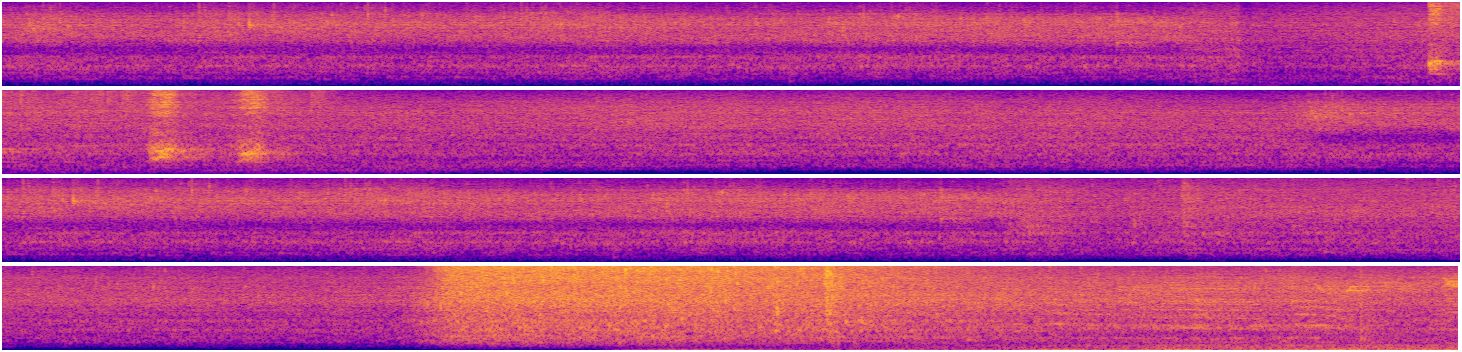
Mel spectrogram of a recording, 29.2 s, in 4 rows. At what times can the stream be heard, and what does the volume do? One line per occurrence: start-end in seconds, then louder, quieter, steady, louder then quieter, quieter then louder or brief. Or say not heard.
0.0-29.1 louder.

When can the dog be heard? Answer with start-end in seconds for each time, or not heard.
7.1-8.7.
